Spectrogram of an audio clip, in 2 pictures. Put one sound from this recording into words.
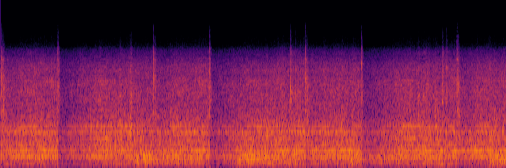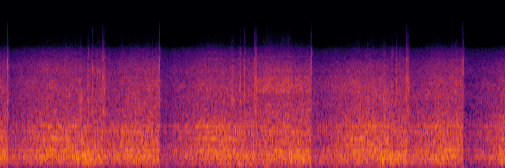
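A machine hums and whirs loudly with a repeating cycle.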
